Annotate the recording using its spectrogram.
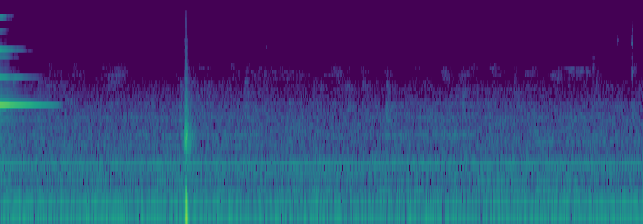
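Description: A bell-like ding from a subscribe-button sound effect: one clear tone with overtones that fades within about half a second. About two seconds later comes a single sharp click, then only a faint steady hum.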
